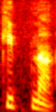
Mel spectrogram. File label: "kitnaa", Hindi; ［形/副］いくつ，どのくらい; कितना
